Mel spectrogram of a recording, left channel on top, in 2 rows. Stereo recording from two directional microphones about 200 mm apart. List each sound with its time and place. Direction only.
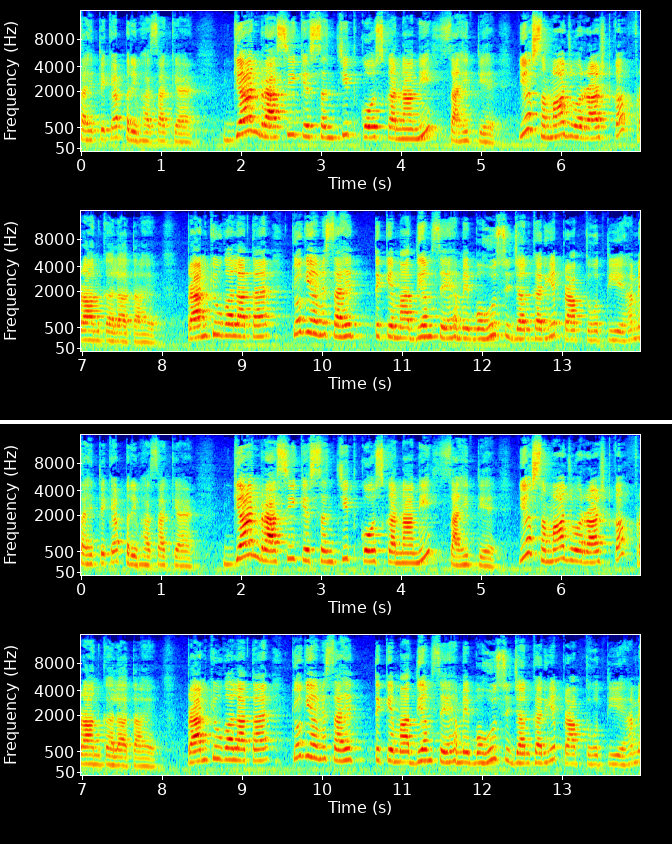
0.0 s a woman's voice: 20° right (ahead or behind)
